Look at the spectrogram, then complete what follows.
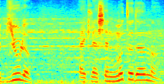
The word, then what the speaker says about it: Buell: Jul j'ai appris que ça se prononcer bule avec la chaîne moto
